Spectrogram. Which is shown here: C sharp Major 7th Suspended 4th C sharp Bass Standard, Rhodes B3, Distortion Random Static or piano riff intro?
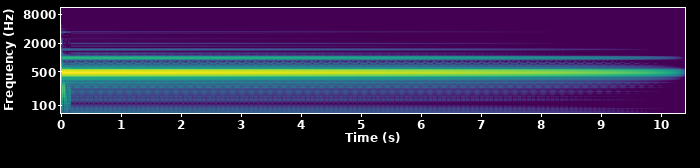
Rhodes B3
